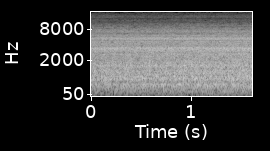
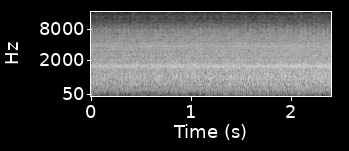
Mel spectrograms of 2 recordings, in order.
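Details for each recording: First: 2003 Cadillac DeVille 4.6, rough surging idle, codes P0300, P0171, P0174, P0101, P0404: steady airy hiss over a muffled engine, worse and rougher when put in gear; intake vacuum leak, intake manifold gasket suspected. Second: 2003 Cadillac DeVille 4.6 with complaint of rough running, surging idle and codes P0300, P0171, P0174, P0101, P0404, warmed up: steady, even idle at 649–650 rpm, constant hum with no misses, stumbles or surging; fuel trims near zero, normal idle.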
